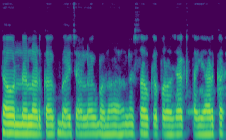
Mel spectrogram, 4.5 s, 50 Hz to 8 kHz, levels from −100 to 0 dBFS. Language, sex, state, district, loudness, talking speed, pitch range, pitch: Magahi, female, Bihar, Lakhisarai, -18 LUFS, 185 wpm, 140-145 Hz, 140 Hz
